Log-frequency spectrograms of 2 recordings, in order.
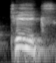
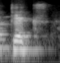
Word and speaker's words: takes: Takes, c'est pas takes, c'est takes.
